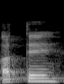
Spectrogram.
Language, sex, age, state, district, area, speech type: Punjabi, male, 18-30, Punjab, Fazilka, rural, spontaneous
